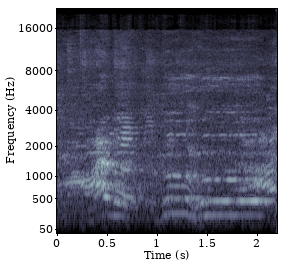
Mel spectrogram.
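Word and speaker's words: عبده: আবদুহু আবদুহু আবদুহু আবদুহুকে কেউ যদি আবদাহু পড়ে তাহলে ভুল হয়ে যাবে এমন ভুল যার কারণে অর্থ পরিবর্তন হয়ে যাবে তাই এটা বিশেষ করে সতর্কতার সহিত সঠিক উচ্চারণটা করতে হবে আবদুহু আবদুহু আবদুহু আবদুহু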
